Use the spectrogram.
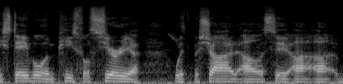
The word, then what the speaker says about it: Bashar al-Assad: can see a stable and peaceful Syria with Bashar al-assad Bashar side in charge Bashar al-assad I know you mispronounced his name a few times last year mr.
